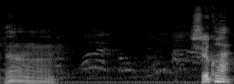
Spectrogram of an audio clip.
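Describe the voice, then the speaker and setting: A man playing a polite, reserved young working man in an audio drama, speaking in a terse, low-key way. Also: animated, extremely slow, soft background music, heavily acted. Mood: unsure. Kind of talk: Chinese audio drama dialogue.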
